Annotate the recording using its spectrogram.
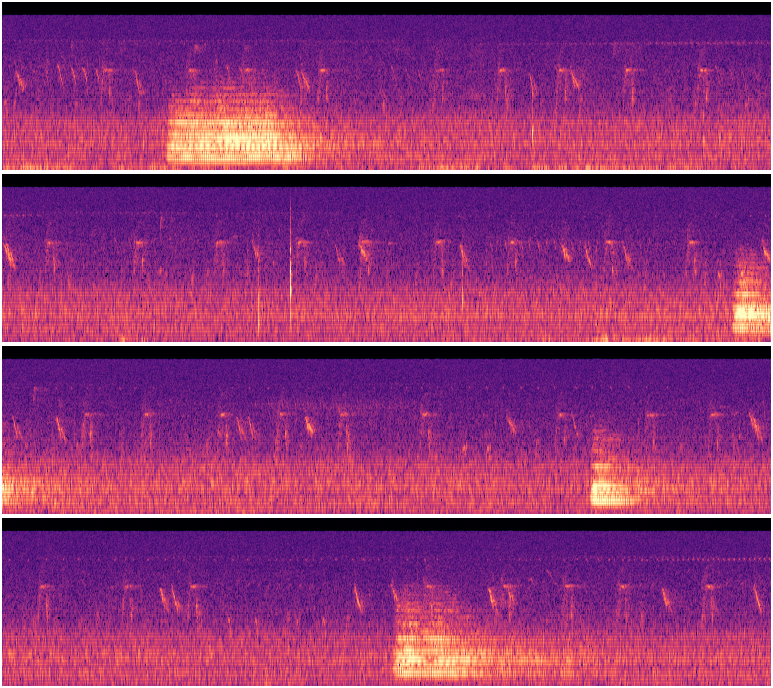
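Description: A distant CSX freight locomotive's air horn sounds four times, spread over about half a minute: a long blast, two short ones, then a long one. It is heard over a quiet background of faint chirping.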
